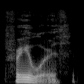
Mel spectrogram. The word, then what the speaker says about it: Fruehwirth: Freeworth. And I'm going to spell it for everybody.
